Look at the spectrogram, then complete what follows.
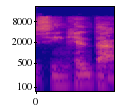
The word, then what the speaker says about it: Syngenta: Syngenta Agro, o sí creo que se pronuncia así, Syngenta Agro.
